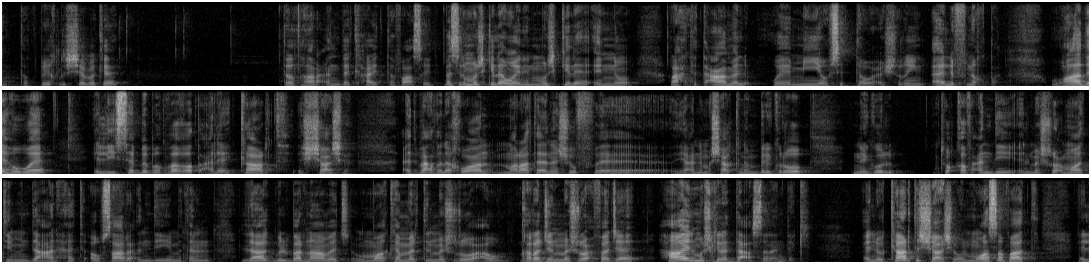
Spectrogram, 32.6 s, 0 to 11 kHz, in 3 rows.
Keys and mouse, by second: 1.2-1.9 drag, 2.3-2.8 middle drag, 3.3 shift+middle drag, 4.2 shift+middle click.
